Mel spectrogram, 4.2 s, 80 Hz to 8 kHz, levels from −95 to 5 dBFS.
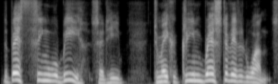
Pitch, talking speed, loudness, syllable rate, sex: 175 Hz, 230 wpm, -19 LUFS, 4.6 syllables/s, male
